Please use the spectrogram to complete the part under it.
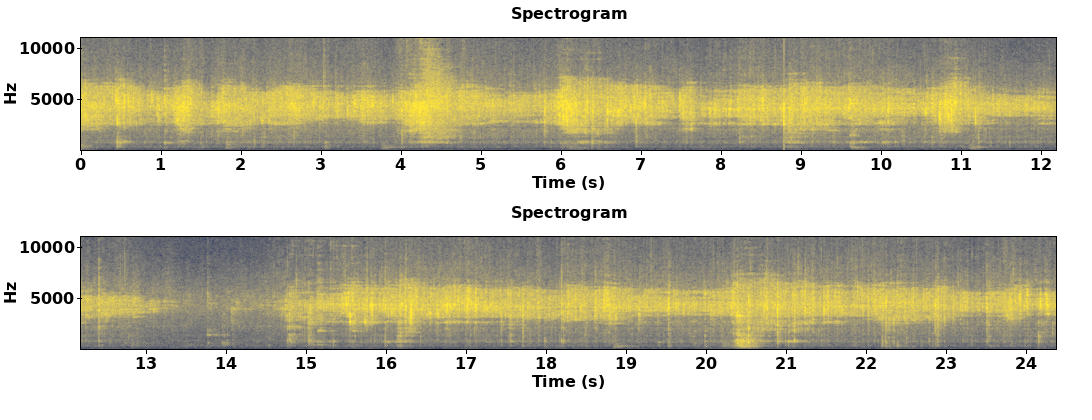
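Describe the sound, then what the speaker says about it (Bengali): Fish mixed with potatoes fries in a pan, giving a loud, continuous oily sizzle with bursts of spattering and a brief dip near the middle, no voices over it. "তো মাছটা ভাজা হোক"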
